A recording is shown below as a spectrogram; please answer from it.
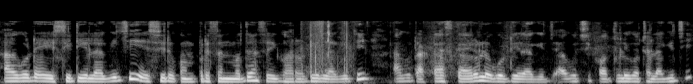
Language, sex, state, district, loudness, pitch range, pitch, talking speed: Odia, male, Odisha, Nuapada, -14 LUFS, 130-150 Hz, 140 Hz, 205 wpm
